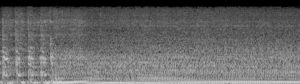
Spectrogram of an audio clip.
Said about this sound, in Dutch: En start de motor.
